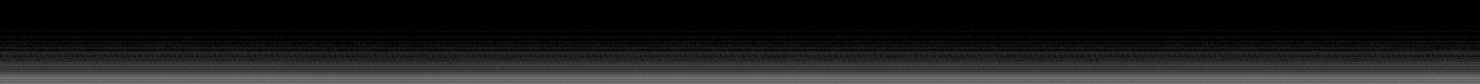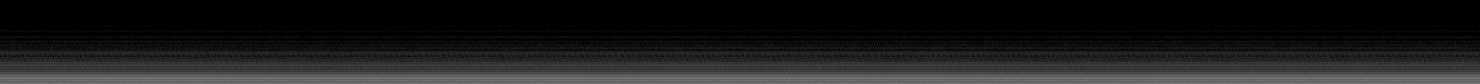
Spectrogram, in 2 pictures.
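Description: Steady electrical mains hum: a low buzz that never changes.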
